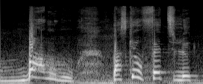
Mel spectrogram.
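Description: Speech only: a person talking, with nothing else standing out.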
